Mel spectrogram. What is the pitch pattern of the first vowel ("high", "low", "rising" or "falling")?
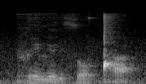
low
